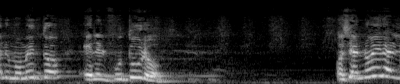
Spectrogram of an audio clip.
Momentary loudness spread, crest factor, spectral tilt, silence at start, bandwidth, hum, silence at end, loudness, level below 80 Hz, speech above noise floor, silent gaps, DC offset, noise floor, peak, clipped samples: 7 LU; 16 dB; -5 dB/octave; 0 s; 14.5 kHz; none; 0 s; -15 LUFS; -58 dBFS; 36 dB; none; under 0.1%; -51 dBFS; -2 dBFS; under 0.1%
